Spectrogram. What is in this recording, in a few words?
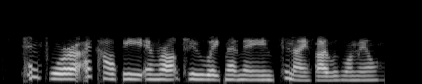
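Police Northeast District Dispatch, p25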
